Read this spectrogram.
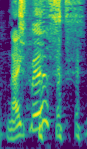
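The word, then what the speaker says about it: Nyqvist: Nyquist.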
